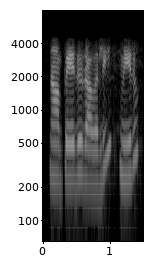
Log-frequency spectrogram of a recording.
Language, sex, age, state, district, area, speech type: Telugu, female, 18-30, Telangana, Khammam, urban, conversation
